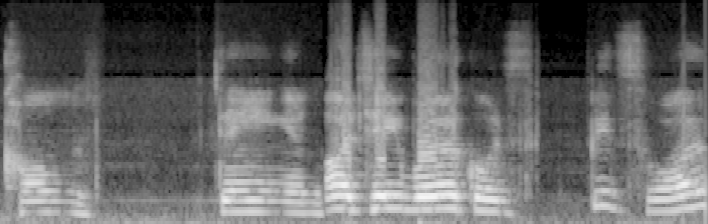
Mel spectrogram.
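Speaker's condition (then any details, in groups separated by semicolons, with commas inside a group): Cerebral palsy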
